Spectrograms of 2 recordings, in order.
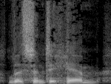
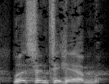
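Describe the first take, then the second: First: Said in the usual way. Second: Listen to him sung higher, leaning toward him; stress on him. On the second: Shown as a demonstration. Father shining the spotlight on the Son, raised emphasis. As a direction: lift the last words as the Father's spotlight. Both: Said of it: "it would be on the him".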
